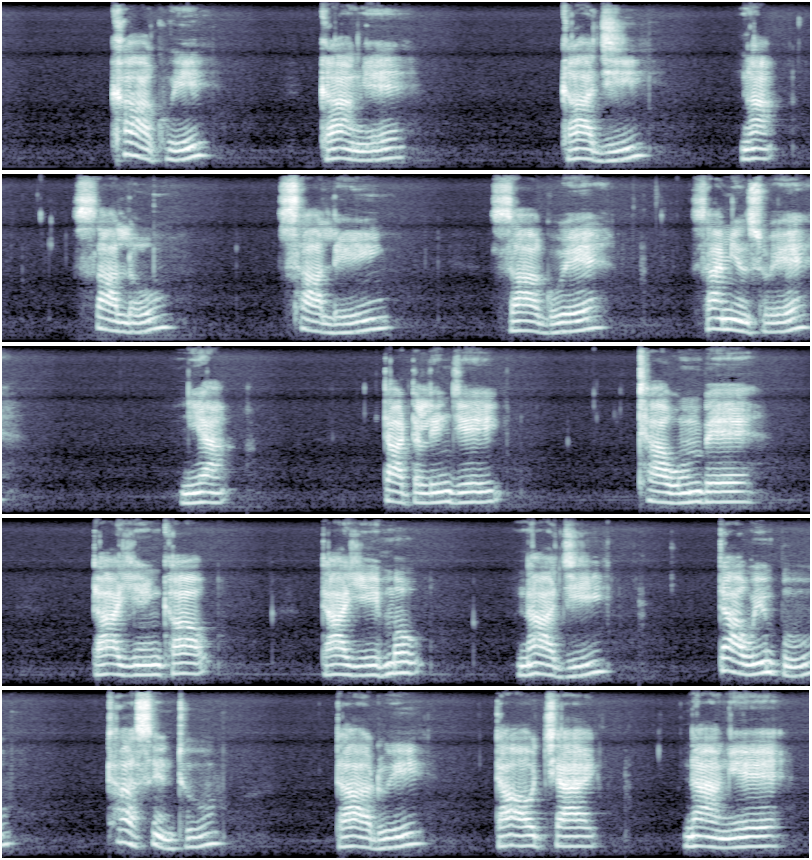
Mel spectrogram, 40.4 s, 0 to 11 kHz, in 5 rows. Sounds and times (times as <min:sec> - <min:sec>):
Speech: 0:01.1 - 0:02.2, 0:03.2 - 0:04.3, 0:05.6 - 0:06.7, 0:07.4 - 0:08.0, 0:08.8 - 0:10.0, 0:10.9 - 0:12.1, 0:13.0 - 0:14.3, 0:15.0 - 0:16.4, 0:18.0 - 0:18.6, 0:20.0 - 0:21.3, 0:22.6 - 0:23.9, 0:25.2 - 0:26.5, 0:27.5 - 0:28.6, 0:29.4 - 0:30.5, 0:31.4 - 0:32.6, 0:33.4 - 0:34.7, 0:35.7 - 0:36.7, 0:37.3 - 0:38.4, 0:39.2 - 0:40.3.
